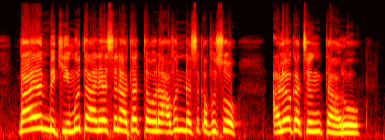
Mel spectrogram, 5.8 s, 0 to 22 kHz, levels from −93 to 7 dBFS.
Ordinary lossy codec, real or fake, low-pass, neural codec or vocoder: none; real; 19.8 kHz; none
